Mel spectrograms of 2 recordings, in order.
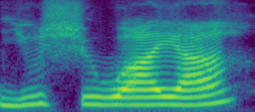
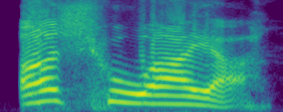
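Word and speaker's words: Ushuaia: Yesua. Okay. And the I I said it wrong. I butchered it. Pardon me. That's a place that I don't hear commonly. Ashua.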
